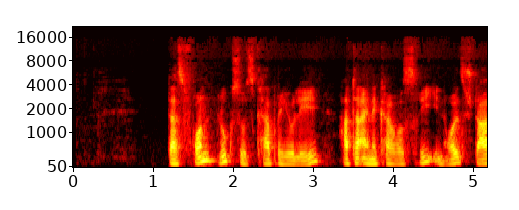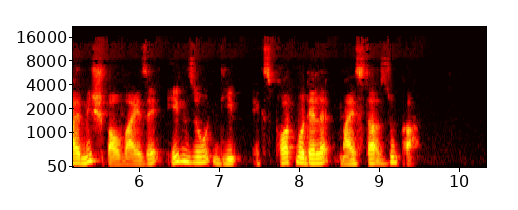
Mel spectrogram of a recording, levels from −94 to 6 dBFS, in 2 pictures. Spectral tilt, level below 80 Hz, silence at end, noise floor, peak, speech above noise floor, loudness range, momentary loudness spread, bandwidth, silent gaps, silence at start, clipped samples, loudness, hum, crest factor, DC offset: -6.5 dB/octave; -66 dBFS; 0.9 s; -78 dBFS; -4 dBFS; 56 dB; 2 LU; 11 LU; 15.5 kHz; none; 1.2 s; under 0.1%; -23 LUFS; none; 20 dB; under 0.1%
